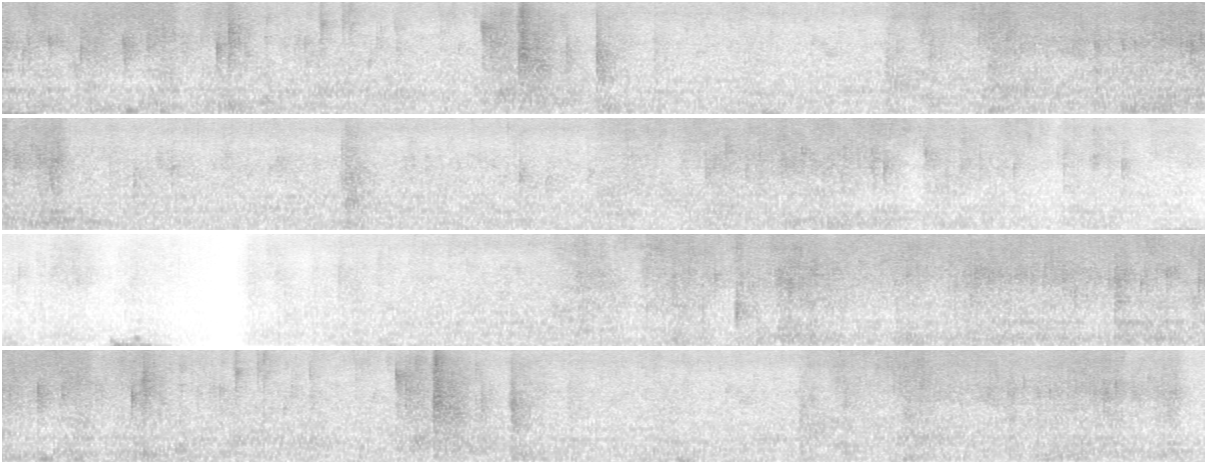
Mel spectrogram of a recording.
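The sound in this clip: Warm water runs steadily during hair washing, a soft continuous rushing and splashing that goes on for about half a minute, briefly cutting out around the middle before flowing again.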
